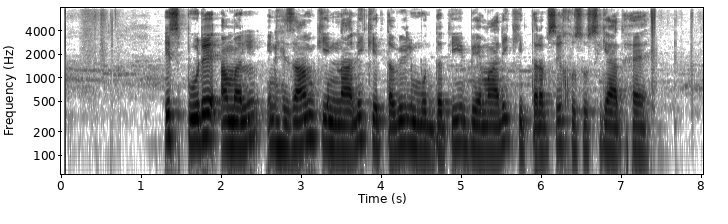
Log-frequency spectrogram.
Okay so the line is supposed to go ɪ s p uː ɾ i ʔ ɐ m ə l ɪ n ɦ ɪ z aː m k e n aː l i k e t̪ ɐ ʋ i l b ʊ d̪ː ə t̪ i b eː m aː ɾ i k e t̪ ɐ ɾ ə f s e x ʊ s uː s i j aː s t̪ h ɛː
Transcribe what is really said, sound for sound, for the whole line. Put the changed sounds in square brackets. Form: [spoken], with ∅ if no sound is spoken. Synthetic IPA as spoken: ɪ s p uː ɾ [e] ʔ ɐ m ə l ɪ n ɦ ɪ z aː m k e n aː l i k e t̪ ɐ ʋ [iː] l [m] ʊ d̪ː ə t̪ i b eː m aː ɾ i k [i] t̪ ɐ ɾ ə f s e x ʊ s uː s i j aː [∅] t̪ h ɛː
